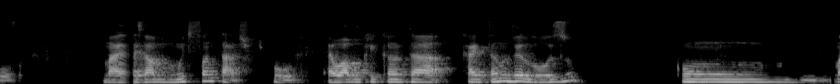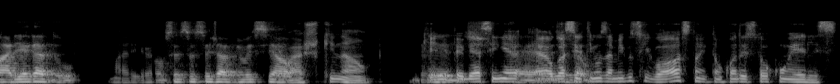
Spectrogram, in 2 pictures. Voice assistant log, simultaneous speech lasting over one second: present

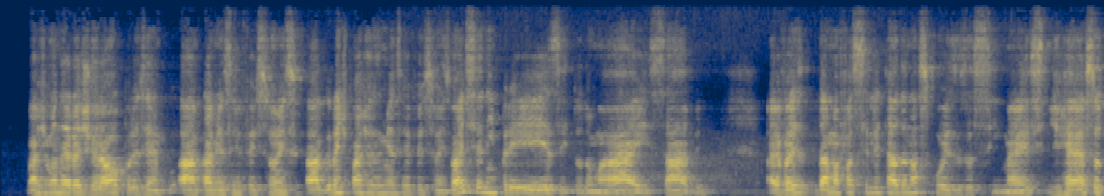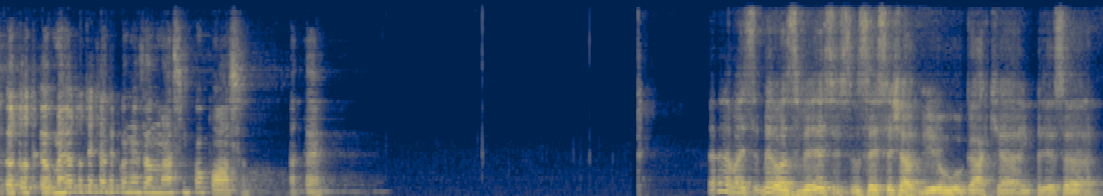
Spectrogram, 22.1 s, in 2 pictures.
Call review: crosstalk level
none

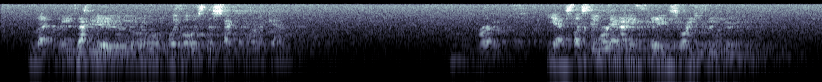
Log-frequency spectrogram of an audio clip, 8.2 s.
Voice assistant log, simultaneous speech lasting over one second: present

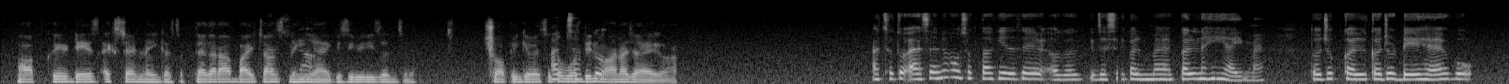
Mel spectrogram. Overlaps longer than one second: none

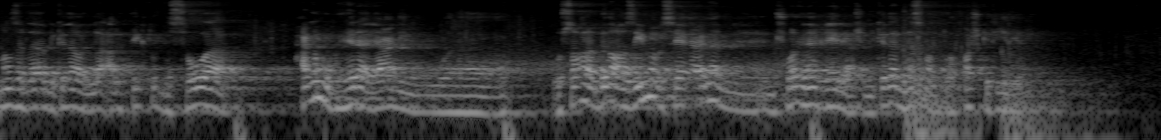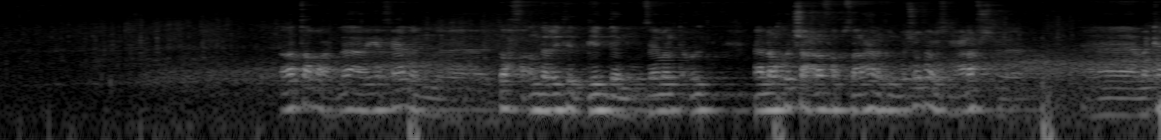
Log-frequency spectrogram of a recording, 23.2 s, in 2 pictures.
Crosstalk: none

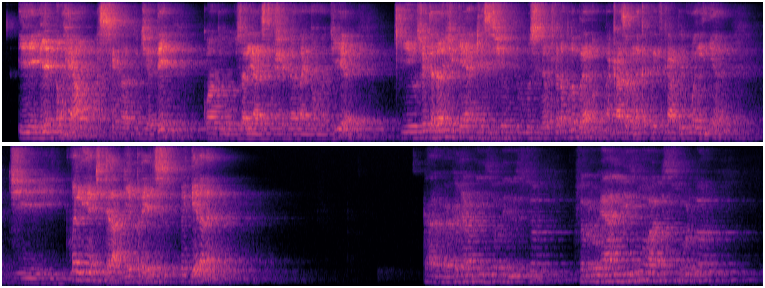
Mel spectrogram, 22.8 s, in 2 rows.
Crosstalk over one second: none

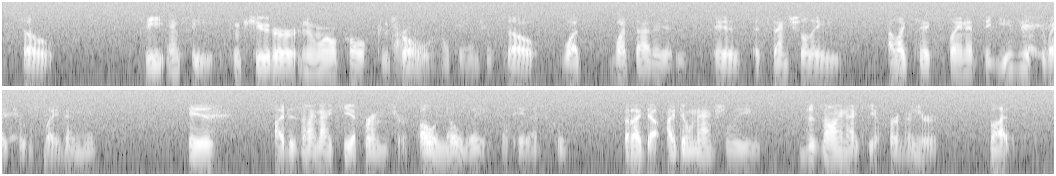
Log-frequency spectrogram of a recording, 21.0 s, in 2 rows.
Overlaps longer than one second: none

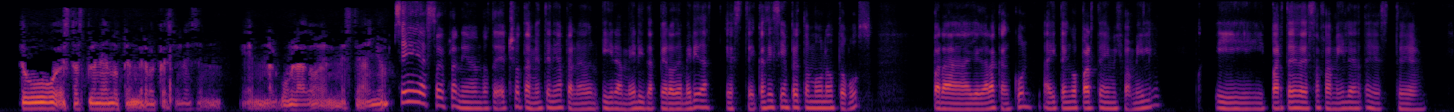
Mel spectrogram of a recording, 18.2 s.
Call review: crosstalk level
none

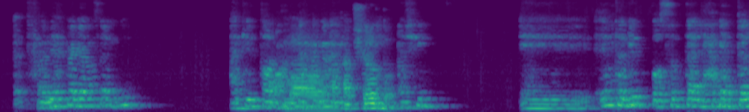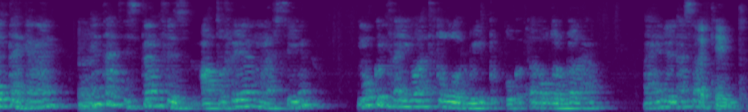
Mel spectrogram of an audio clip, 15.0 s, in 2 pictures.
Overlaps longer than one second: present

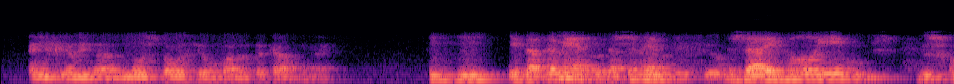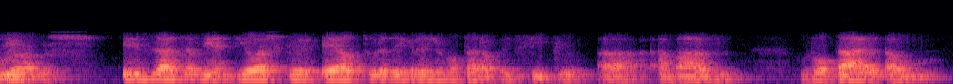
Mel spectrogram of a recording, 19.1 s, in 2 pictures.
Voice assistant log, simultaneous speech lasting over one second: present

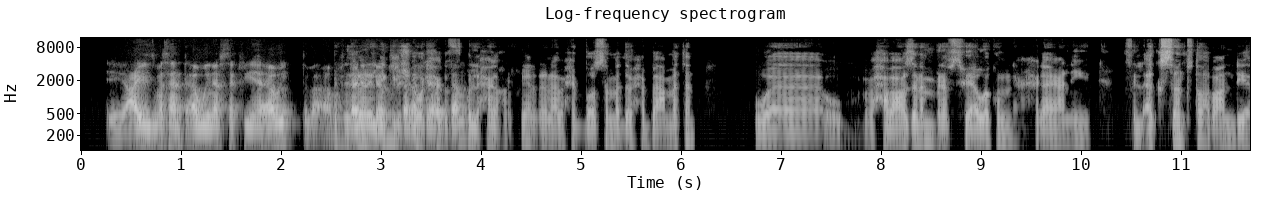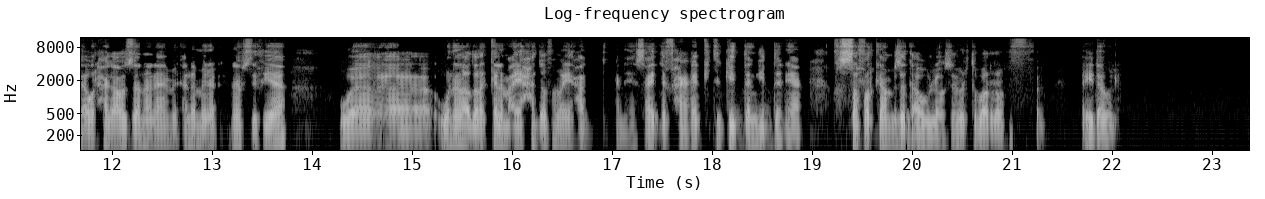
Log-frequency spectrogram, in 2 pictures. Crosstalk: present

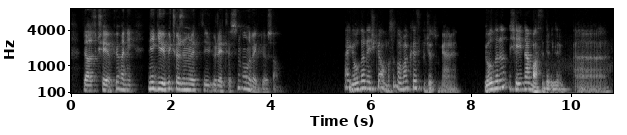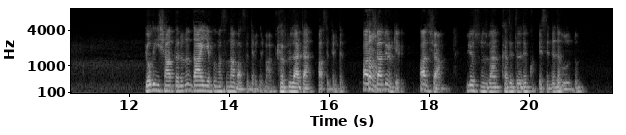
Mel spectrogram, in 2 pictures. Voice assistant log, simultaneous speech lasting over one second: none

